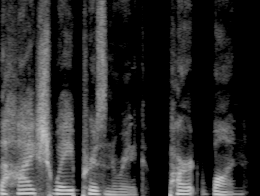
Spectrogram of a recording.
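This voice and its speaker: A woman's voice: fairly low pitch, slow, gravelly, no room sound, clean studio sound. A woman reading scripted fiction as an audiobook narrator.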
